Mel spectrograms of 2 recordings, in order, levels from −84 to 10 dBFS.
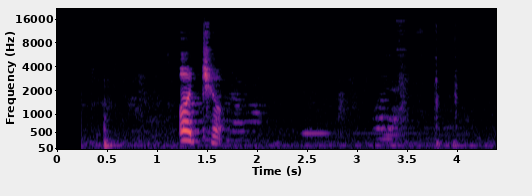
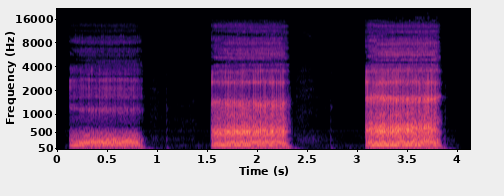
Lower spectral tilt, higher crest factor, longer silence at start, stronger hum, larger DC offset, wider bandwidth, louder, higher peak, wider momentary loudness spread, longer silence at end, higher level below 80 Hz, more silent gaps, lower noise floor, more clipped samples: second, -3.5 dB/octave vs -6 dB/octave; first, 26 dB vs 20 dB; first, 0.45 s vs 0.1 s; neither; neither; about the same, 16 kHz vs 15.5 kHz; second, -32 LUFS vs -21 LUFS; second, -14 dBFS vs -2 dBFS; first, 29 LU vs 13 LU; about the same, 0.4 s vs 0.3 s; second, -72 dBFS vs -46 dBFS; neither; second, -65 dBFS vs -70 dBFS; neither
